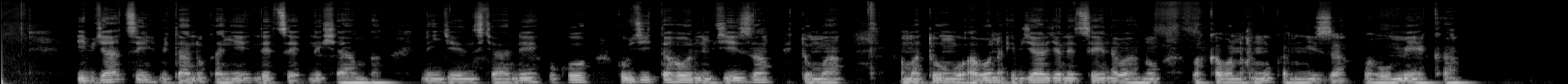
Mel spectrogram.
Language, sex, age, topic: Kinyarwanda, male, 25-35, agriculture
